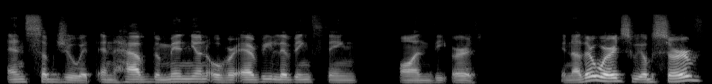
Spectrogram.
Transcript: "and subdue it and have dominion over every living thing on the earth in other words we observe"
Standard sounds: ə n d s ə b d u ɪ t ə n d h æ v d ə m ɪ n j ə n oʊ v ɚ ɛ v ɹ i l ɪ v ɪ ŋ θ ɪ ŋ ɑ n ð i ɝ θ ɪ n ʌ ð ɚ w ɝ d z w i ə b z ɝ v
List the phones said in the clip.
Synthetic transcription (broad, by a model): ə n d s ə b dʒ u ɪ t ə n d h æ v d ə m ɪ n j ə n oʊ v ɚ ɛ v ɹ i l ɪ v ɪ ŋ θ ɪ ŋ ɑ n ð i ɝ θ ɪ n ʌ ð ɚ w ɝ d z w i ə b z ɝ v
